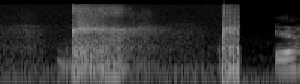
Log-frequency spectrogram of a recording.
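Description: A man's long, breathy exhale about half a second in, like a weary sigh. It is followed near the end by a brief sharp burst where the sound cuts, and then a man starting to say "Oh".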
